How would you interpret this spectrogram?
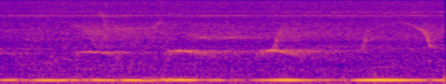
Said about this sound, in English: It's a male red-ruffed fruit crow booming out its display calls. Although black and crow-sized, with a gleaming red chest, the fruit crow is no kin to our crows, but a cousin of South American bellbirds.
